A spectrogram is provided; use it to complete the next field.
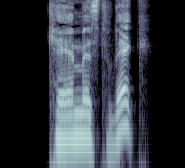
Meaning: second-person singular subjunctive II of wegkommen
- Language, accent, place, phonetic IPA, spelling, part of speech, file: German, Germany, Berlin, [ˌkɛːməst ˈvɛk], kämest weg, verb, De-kämest weg.ogg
